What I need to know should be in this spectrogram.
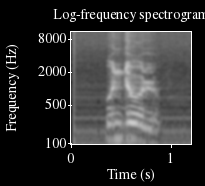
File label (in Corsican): "un dolu", Corse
